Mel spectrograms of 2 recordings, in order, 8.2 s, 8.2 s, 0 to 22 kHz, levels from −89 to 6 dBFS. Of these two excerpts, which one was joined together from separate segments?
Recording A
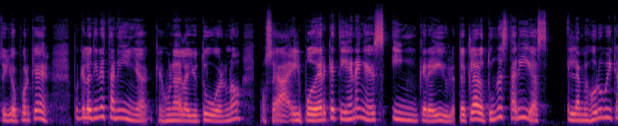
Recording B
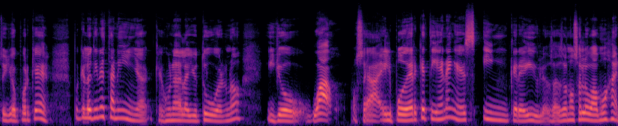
A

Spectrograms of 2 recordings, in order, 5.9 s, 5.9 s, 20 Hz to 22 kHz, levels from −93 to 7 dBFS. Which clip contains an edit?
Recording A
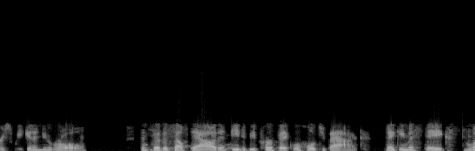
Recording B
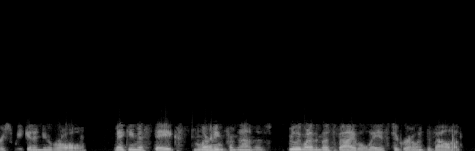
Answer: B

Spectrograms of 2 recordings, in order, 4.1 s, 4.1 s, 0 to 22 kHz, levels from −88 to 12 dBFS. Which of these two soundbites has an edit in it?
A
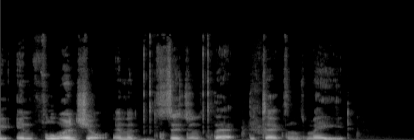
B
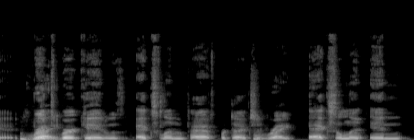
B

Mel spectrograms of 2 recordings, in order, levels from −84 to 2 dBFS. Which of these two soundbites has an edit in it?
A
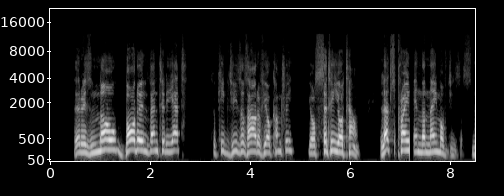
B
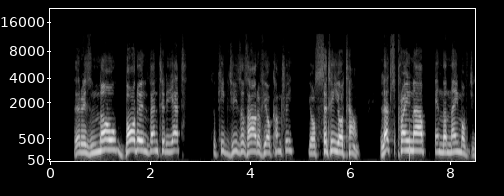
A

